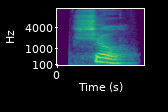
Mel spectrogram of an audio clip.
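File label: "seo", Scottish Gaelic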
